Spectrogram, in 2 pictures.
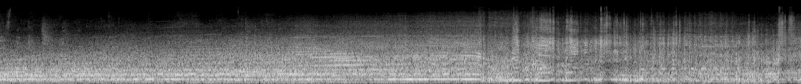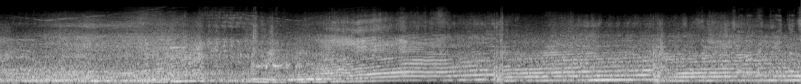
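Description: Rally car engine at high revs, its pitch dropping about nine seconds in as the car slows for a corner, then climbing again in a series of steps as it accelerates and shifts up through the gears.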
